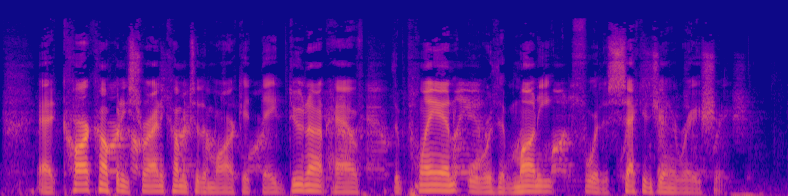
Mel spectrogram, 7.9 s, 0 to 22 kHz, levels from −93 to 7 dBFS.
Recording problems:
echo of what is said; strong; throughout; 310 ms later, 10 dB below the speech

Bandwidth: 14.5 kHz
